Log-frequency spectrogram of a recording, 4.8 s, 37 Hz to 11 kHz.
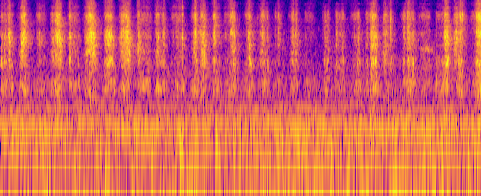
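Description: A wooden stylus scratches a black-coated scratch art paper sheet in a spiral notebook with repeated back-and-forth strokes. About 24 quiet, bright, dry rasping scrapes come at a loose rhythm of roughly three per second, each ending almost instantly. A faint, steady low tone runs underneath.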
